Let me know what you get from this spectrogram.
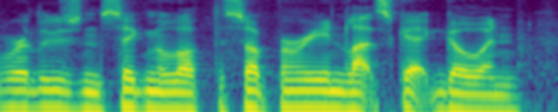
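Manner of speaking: ordinary talk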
